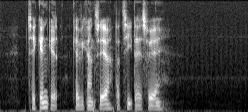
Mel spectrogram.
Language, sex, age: Danish, male, 40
